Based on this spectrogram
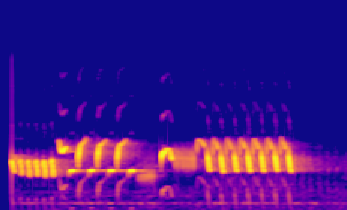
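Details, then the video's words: Eurasian wren singing a loud, fast song: rapid high trills and runs of repeated chirps, with a short pause midway before another bright trilled burst; a steady faint hum sits underneath. "OCELLS CANTANT - Cargolet - Chochín - Eurasian Wren - Trogodytes troglodytes"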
